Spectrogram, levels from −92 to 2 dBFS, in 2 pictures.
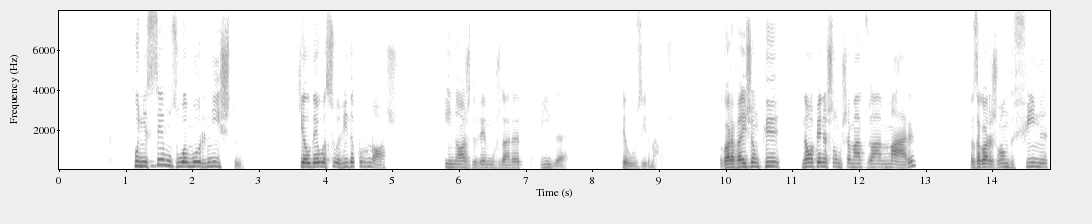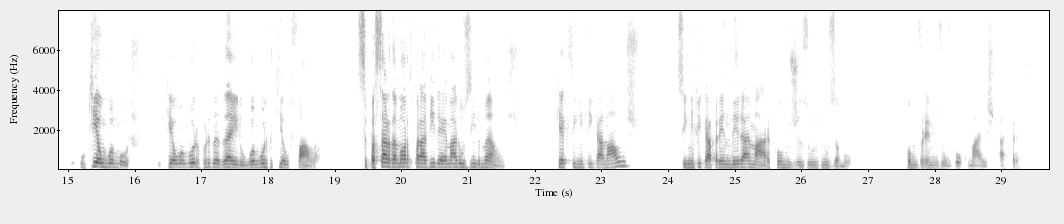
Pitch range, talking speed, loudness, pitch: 135-185 Hz, 165 wpm, -48 LUFS, 165 Hz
